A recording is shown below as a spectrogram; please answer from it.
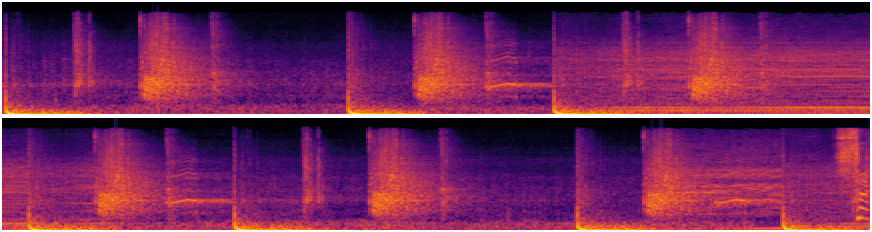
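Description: Background music: an instrumental passage of a rap song, with six heavy bass hits at uneven gaps of one to two seconds, each fading out over held low synth tones.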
